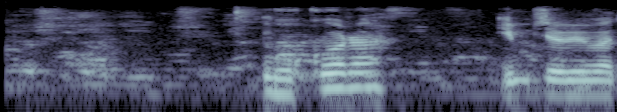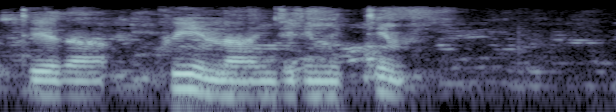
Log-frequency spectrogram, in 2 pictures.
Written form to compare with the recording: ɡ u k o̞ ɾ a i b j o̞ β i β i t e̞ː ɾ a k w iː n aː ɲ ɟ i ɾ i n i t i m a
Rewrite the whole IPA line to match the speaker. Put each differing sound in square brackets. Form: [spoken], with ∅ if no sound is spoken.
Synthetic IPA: ɡ u k o̞ ɾ a i b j o̞ β i β [a] t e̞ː ɾ a k w iː n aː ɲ ɟ i ɾ i [m] i t i m a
